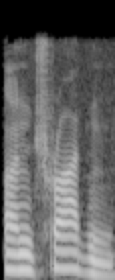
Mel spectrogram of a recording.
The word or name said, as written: untrodden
